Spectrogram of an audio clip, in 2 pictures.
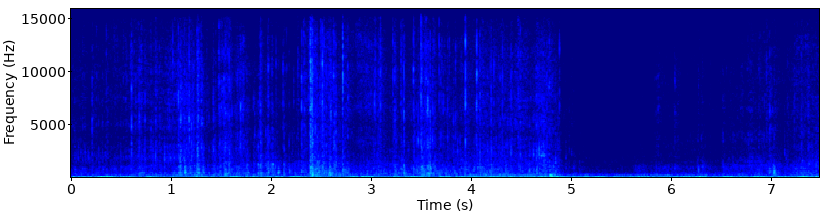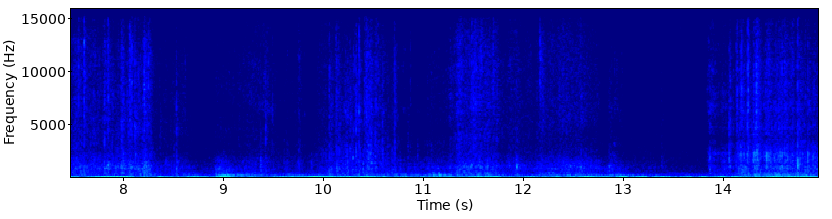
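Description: A large mint green tissue paper sheet is lifted, shaken open, laid flat and smoothed with both hands. Its soft, continuous crinkling and rustling carries through the clip, with brief quieter lulls and a steady low hum underneath.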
